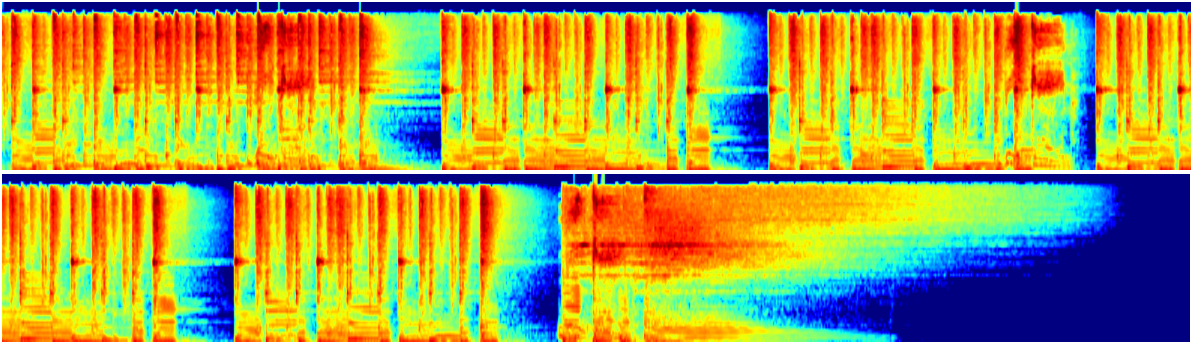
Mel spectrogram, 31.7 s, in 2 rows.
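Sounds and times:
playful jazzy dramedy music: 0.0 - 5.2, 5.9 - 9.5, 10.2 - 13.7, 14.6 - 18.3, 19.0 - 22.6, 23.3 - 26.8.

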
